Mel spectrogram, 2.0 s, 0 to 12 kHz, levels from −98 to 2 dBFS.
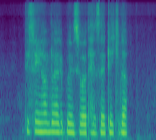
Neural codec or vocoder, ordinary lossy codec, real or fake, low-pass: codec, 16 kHz in and 24 kHz out, 0.6 kbps, FocalCodec, streaming, 2048 codes; Opus, 32 kbps; fake; 10.8 kHz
